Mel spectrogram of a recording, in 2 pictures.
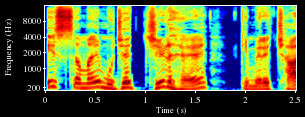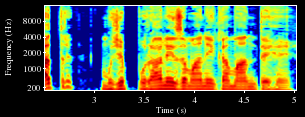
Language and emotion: Hindi, disgusted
